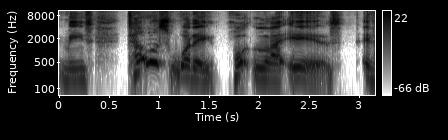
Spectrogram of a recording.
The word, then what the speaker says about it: Kgotla: pronounce it HLA because I try to combine the K and the G and I just saw you say Gola is there a proper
